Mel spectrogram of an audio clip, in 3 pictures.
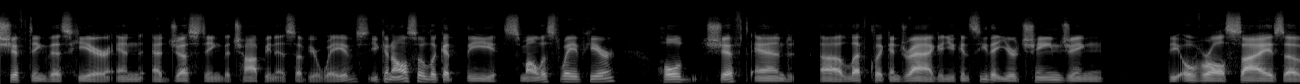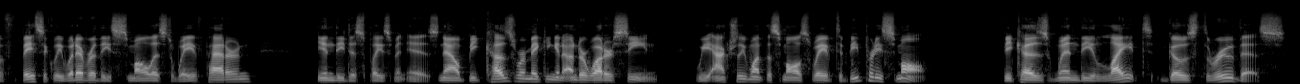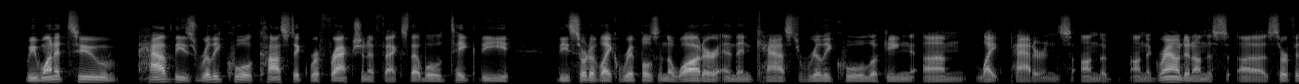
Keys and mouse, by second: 1.5-3.5 shift+drag, 5.7-14.9 shift+drag, 15.5-15.9 shift+middle drag, 16.8 shift+middle click, 18.0 shift+middle drag, 18.5-19.7 middle drag, 20.5-22.2 drag, 22.8-23.3 middle drag, 23.7 middle click, 26.3 middle click, 27.3 middle drag, 32.9 middle click, 38.3 shift+middle drag, 38.7 middle drag.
